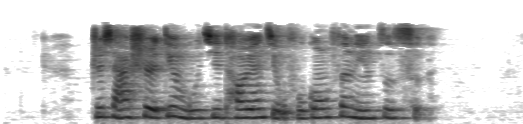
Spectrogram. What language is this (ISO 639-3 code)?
zho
